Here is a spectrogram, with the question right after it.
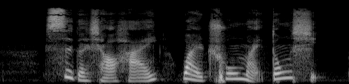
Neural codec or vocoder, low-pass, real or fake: none; 14.4 kHz; real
